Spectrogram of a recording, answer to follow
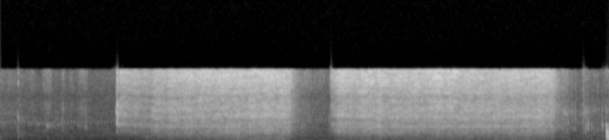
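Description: Aerosol can of heat-protectant hair spray spraying onto hair in two long hisses, each about two seconds, with a short break between.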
